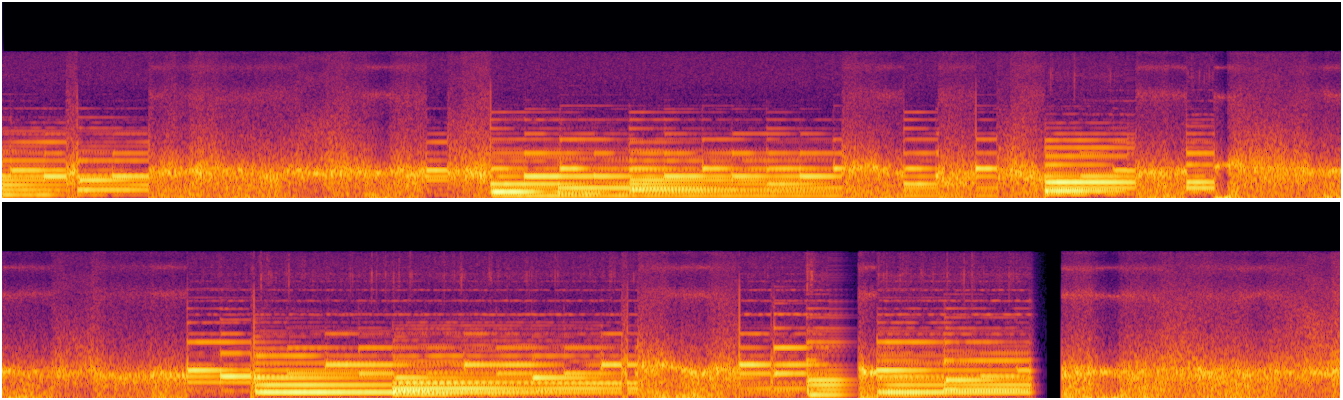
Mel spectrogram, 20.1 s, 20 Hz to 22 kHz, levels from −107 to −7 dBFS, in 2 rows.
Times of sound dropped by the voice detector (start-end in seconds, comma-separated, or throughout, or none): 0.48-0.56, 16.46-16.60, 17.99-20.08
